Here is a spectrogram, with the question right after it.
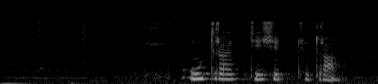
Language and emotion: Russian, neutral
